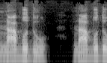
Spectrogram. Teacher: না বুদু বললে এখানে আইন অক্ষরটা বাদ চলে যাবে।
